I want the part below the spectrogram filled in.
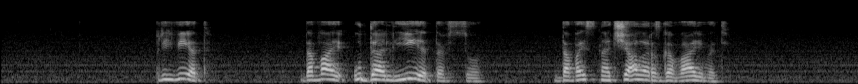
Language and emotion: Russian, neutral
